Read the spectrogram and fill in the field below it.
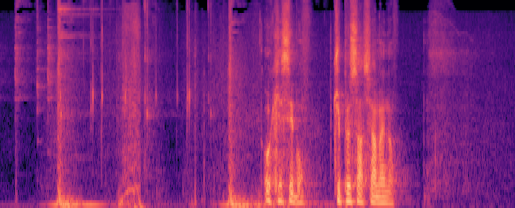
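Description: A young man speaks close by, with animation.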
